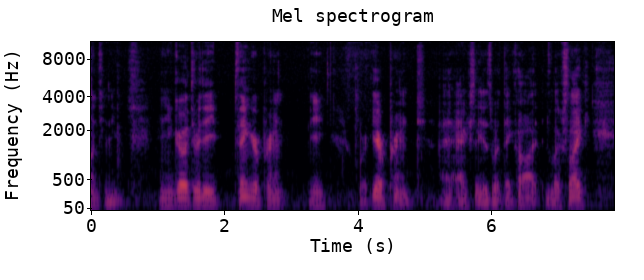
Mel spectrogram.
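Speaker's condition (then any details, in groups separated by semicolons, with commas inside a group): Cerebral palsy; affects gait and walking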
